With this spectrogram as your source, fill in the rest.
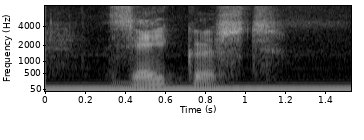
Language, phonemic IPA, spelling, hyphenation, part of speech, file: Dutch, /ˈzeː.kʏst/, zeekust, zee‧kust, noun, Nl-zeekust.ogg
- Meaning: sea coast (marine shoreline)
